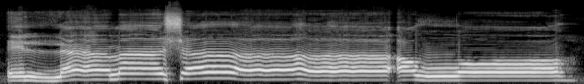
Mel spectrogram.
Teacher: اس لفظ اللہ کے لام کو موٹا یعنی پر پڑھیں گے کیونکہ لفظ اللہ کے لام سے پہلے زبر آ رہا ہے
